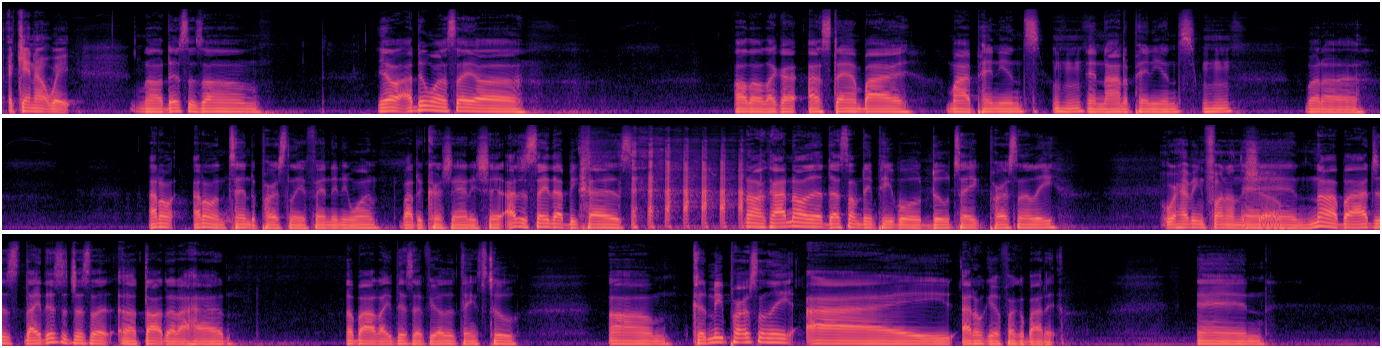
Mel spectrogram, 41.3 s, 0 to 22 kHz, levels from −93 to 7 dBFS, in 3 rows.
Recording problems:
squashed, flat; somewhat

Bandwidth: 16.5 kHz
